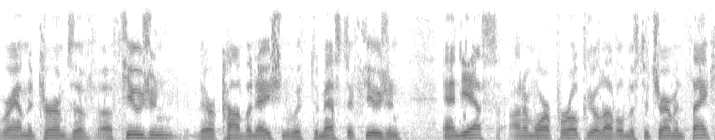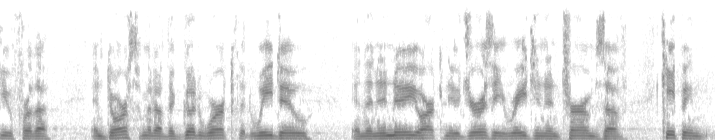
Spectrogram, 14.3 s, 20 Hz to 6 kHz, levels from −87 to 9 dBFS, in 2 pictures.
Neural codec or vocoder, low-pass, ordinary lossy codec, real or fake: none; 5.4 kHz; Opus, 32 kbps; real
